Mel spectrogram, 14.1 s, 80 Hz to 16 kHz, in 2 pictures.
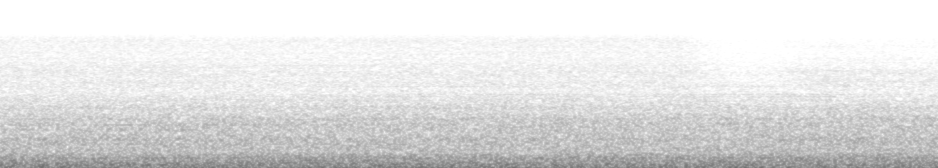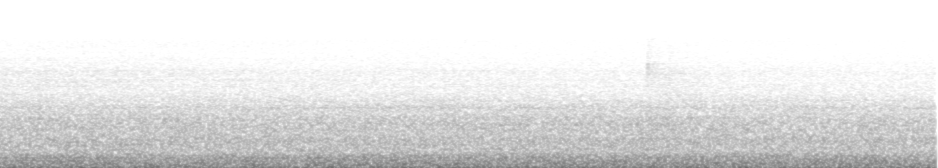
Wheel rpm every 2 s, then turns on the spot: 0, 0, 0, 0, 0, 0, 0.
none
